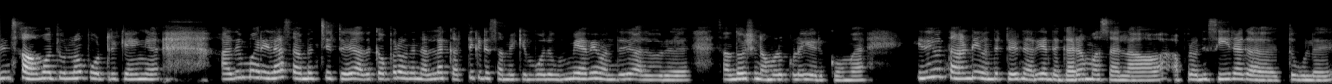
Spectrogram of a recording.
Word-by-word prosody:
அப்படின்னு 290 Hz, -1 st, -4 dB
சாம்பார் 275 Hz, +1 st, +6 dB
தூள்லாம் 280 Hz, +2 st, 0 dB
போட்டுருக்கேங்க. 250 Hz, -1 st, 0 dB, 0.8 s
அது 265 Hz, +5 st, -1 dB
மாரிலாம் 305 Hz, 0 st, +1 dB
சமைச்சுட்டு, 265 Hz, -1 st, +1 dB
அதுக்கப்பறம் 255 Hz, +4 st, -1 dB
வந்து 265 Hz, -2 st, +1 dB
நல்லா 255 Hz, +4 st, +1 dB
கத்துக்கிட்டு 275 Hz, +5 st, -4 dB
சமைக்கும்போது 230 Hz, 0 st, -2 dB
உண்மையாவே 260 Hz, +2 st, +3 dB
வந்து 225 Hz, +1 st, -2 dB, 0.2 s
அது 215 Hz, -1 st, -3 dB
ஒரு 205 Hz, 0 st, 0 dB, 0.5 s
சந்தோஷம் 255 Hz, +1 st, +3 dB
நம்மளுக்குள்ளயே 225 Hz, +1 st, -1 dB
இருக்குங்க. 195 Hz, -1 st, -2 dB, 0.6 s
இதையும் 345 Hz, +5 st, 0 dB
தாண்டி 275 Hz, +2 st, +3 dB
வந்துட்டு, 250 Hz, -1 st, 0 dB
நெறைய 240 Hz, +2 st, +2 dB
இந்த 230 Hz, -2 st, 0 dB
கரம் 230 Hz, +4 st, +3 dB
மசாலா, 200 Hz, -4 st, 0 dB, 0.4 s
அப்பறம் 220 Hz, +2 st, -3 dB
வந்து 225 Hz, +1 st, 0 dB
சீரக 245 Hz, 0 st, +1 dB, 0.4 s
தூளு. 205 Hz, -3 st, 0 dB
245 Hz, 135 wpm, -20 LUFS, 225-270 Hz, 0.8 s, சாம்பார்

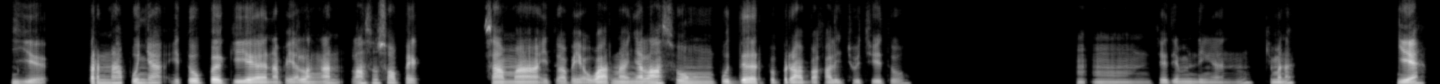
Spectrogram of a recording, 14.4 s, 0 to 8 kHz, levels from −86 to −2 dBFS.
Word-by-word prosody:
Iya. 130 Hz, -3 st, -4 dB, 0.4 s
Pernah 150 Hz, +3 st, 0 dB
punya 165 Hz, +1 st, -1 dB, 0.2 s
itu 150 Hz, +2 st, -6 dB, 0.2 s
bagian 115 Hz, -1 st, +5 dB
apa -, -, -3 dB
ya, -, -, -1 dB
lengan, 130 Hz, +4 st, 0 dB, 0.2 s
langsung 145 Hz, +2 st, -2 dB
sobek, 105 Hz, -1 st, -3 dB, 0.6 s
sama 125 Hz, 0 st, +3 dB
itu 125 Hz, +2 st, -12 dB
apa 130 Hz, 0 st, -4 dB
ya, -, -, -3 dB
warnanya 130 Hz, +2 st, +3 dB
langsung 140 Hz, -1 st, 0 dB
pudar 120 Hz, -4 st, +4 dB
beberapa 105 Hz, 0 st, 0 dB
kali 110 Hz, -1 st, -3 dB
cuci 110 Hz, +1 st, -13 dB
itu. 125 Hz, +4 st, -14 dB, 1.7 s
Hmm, 115 Hz, -2 st, -13 dB
jadi 115 Hz, +2 st, -7 dB
mendingan 115 Hz, +4 st, -12 dB
gimana? 110 Hz, +9 st, -6 dB, 1.0 s
Iya. 120 Hz, +6 st, +6 dB
125 Hz, 110 wpm, -23 LUFS, 115-140 Hz, 1.7 s, Iya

